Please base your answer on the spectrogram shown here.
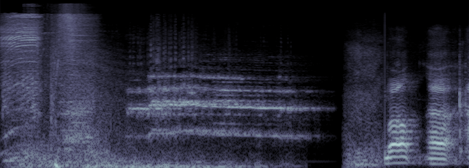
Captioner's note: rooster cackles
